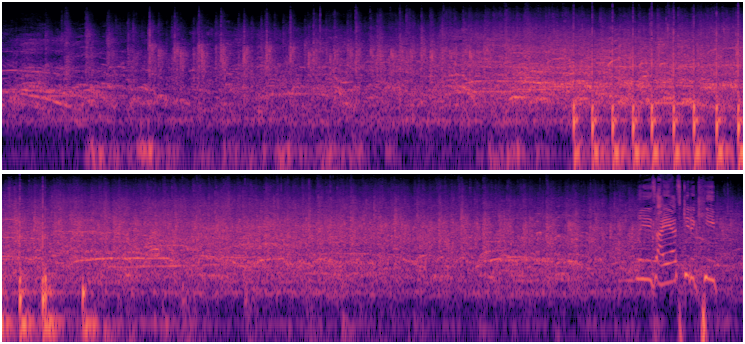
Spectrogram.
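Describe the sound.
An audience applauds for a sustained stretch, dense clapping mixed with crowd noise and voices, with a burst of rhythmic, evenly spaced claps rising midway before the applause continues.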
